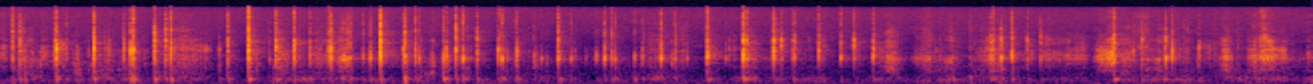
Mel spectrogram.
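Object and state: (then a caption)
Hollow cardboard box. Long acrylic nails tap and scratch a small, hollow holographic cardboard product box with a hang tab. The result is a rapid, uneven patter of dry, clicky taps mixed with scratchy rasps, bright and light with almost no low end, each hit dying away instantly.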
